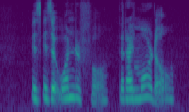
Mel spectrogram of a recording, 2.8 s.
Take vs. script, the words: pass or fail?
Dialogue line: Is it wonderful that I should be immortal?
fail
